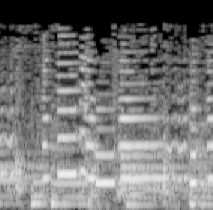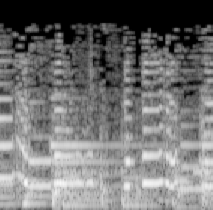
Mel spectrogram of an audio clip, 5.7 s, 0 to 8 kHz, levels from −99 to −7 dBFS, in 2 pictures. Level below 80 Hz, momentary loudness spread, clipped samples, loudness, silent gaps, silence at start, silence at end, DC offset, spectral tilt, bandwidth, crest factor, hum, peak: -36 dBFS; 6 LU; under 0.1%; -18 LUFS; none; 0 s; 0 s; under 0.1%; -11.5 dB/octave; 5.8 kHz; 16 dB; none; -2 dBFS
